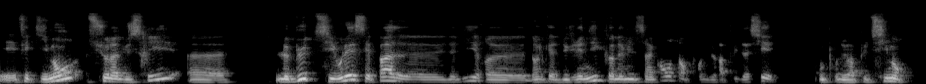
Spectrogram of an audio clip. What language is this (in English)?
French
